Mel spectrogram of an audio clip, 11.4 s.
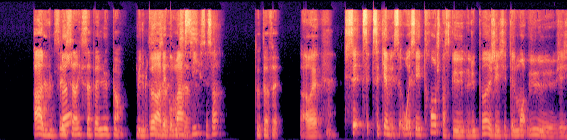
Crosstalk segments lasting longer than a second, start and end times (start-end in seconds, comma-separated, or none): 2.7-4.0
